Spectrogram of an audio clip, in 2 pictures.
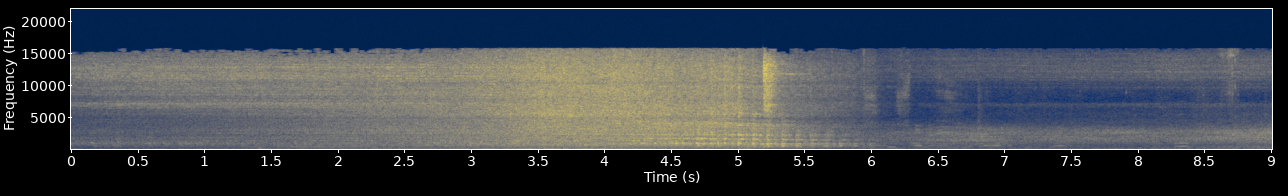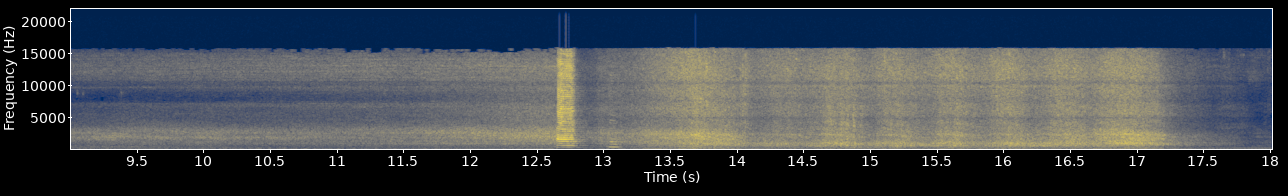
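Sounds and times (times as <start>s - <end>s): train passing rush: 0.0s - 18.0s
train horn toot: 12.6s - 13.4s.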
